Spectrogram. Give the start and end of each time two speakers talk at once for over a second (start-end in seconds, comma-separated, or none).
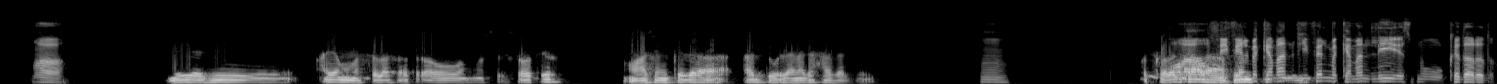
11.7-13.1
